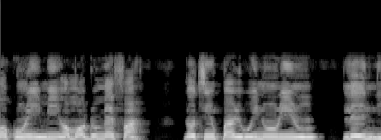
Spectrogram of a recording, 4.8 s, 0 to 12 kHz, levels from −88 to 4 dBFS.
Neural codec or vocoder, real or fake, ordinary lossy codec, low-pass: none; real; none; 7.2 kHz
